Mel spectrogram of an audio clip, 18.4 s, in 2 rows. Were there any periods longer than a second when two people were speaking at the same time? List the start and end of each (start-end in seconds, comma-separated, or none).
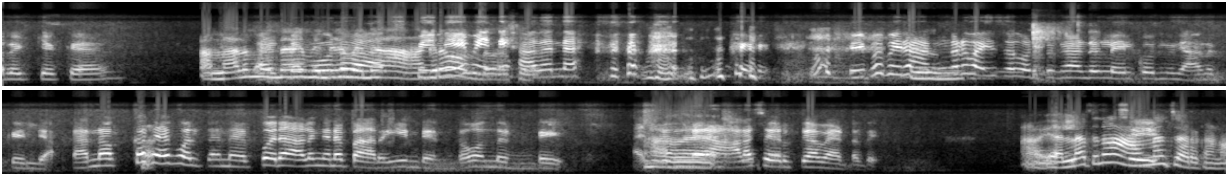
1.9-4.0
